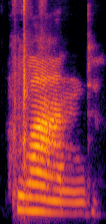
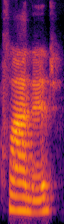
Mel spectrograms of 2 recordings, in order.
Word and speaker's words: planned: So the ending is duh, duh. Planned, planned, not plan-ed, planned. Make sure you're also not adding any extra syllables. Planned, because it ends in a voiced consonant.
